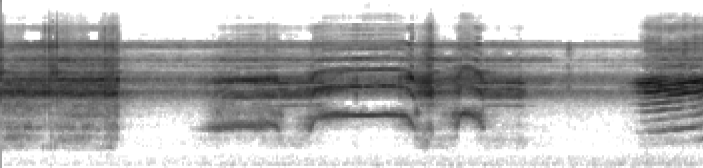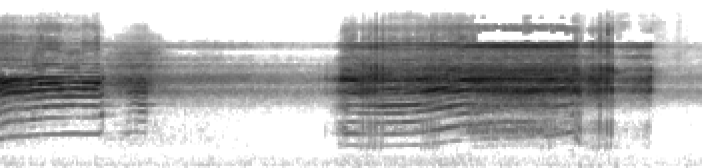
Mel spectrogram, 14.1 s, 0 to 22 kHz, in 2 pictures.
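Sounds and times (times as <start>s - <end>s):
cartoon screams: 2.0s - 5.0s.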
